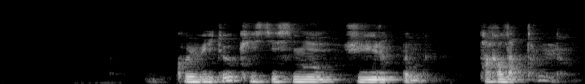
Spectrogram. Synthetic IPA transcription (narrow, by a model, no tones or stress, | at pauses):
kʲʰɵbe̞jt̪ukʲʰe̞st̪e̞sɪne̞ʒ̥ʏjeɾɪk̚pɪn | t̪ʰɑʁəlˠd̪ɑp̚t̪ʰə̥ɾmən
